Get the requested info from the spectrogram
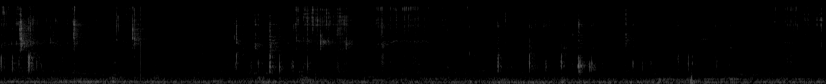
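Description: Faint, irregular crunching and chewing of crispy fried corn spring rolls being eaten.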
